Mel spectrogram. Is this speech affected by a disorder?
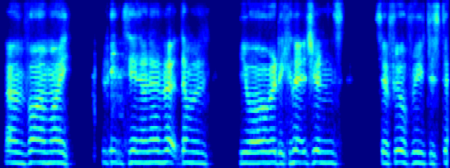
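Yes: cerebral palsy; from birth, uses wheelchair.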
